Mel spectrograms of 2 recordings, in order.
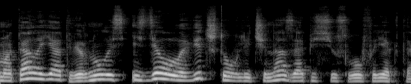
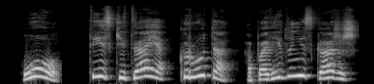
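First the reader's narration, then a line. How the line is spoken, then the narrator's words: Exclamation. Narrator (Russian): воскликнула Арина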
